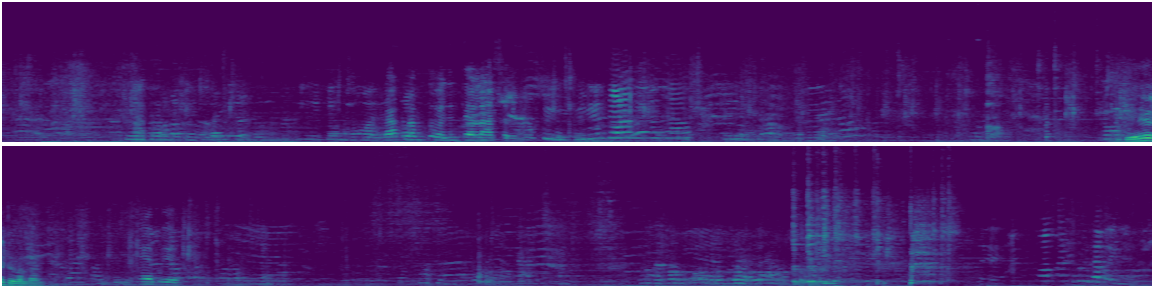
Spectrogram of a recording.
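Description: Women talk casually nearby.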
